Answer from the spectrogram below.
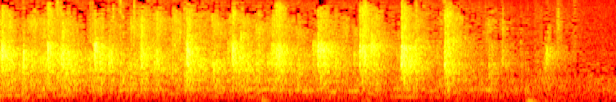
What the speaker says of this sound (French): je vous invite d'ailleurs à applaudir pour ces femmes parce qu'elles sont ici dans la salle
